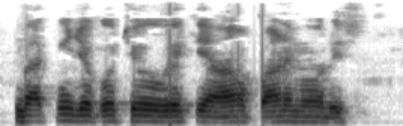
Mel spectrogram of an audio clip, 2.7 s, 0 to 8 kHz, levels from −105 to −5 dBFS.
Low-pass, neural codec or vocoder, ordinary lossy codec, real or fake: 7.2 kHz; none; MP3, 48 kbps; real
